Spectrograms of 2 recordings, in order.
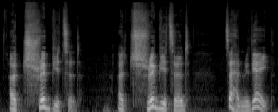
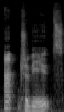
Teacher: This song is attributed to Henry VIII. So, stress on the second syllable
